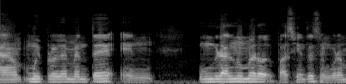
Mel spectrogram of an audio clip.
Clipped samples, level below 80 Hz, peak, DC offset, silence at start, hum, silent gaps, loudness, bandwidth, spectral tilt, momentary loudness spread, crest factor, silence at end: under 0.1%; -52 dBFS; -8 dBFS; under 0.1%; 0 s; none; none; -22 LUFS; 13 kHz; -6.5 dB/octave; 11 LU; 14 dB; 0 s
